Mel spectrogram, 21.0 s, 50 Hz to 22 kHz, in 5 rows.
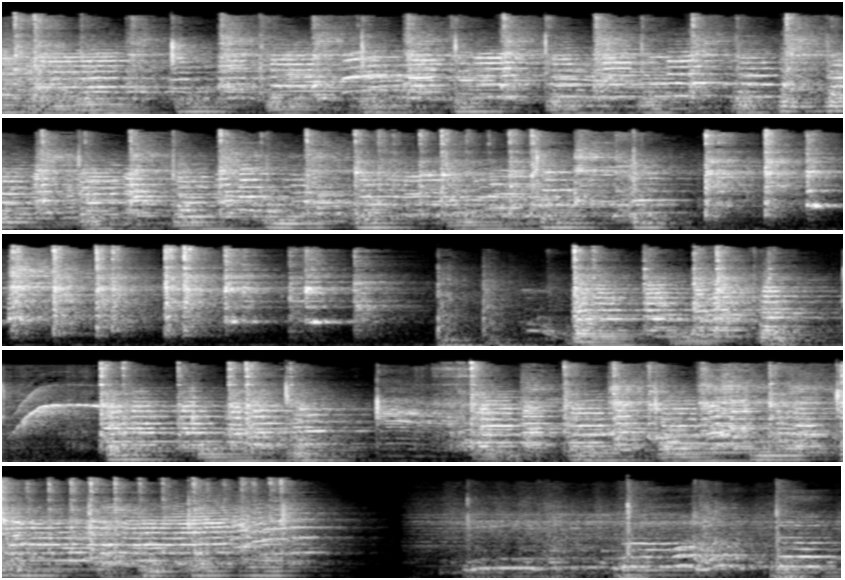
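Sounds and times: dixieland jazz band playing: 0.0s - 7.7s, 11.2s - 18.6s.

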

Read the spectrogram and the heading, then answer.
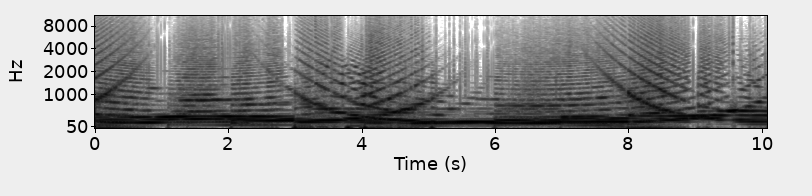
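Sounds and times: ambient synthesizer music: 0.0s - 10.0s.

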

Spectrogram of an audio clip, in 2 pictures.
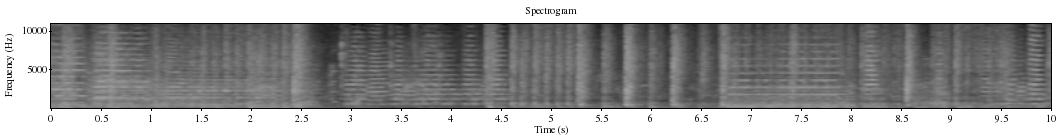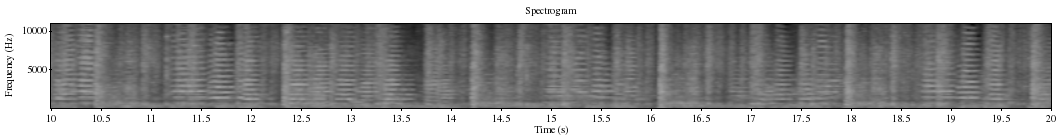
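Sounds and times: drum line strikes: 0.0s - 2.8s, 4.2s - 20.0s
marching band brass tune: 0.0s - 20.0s.

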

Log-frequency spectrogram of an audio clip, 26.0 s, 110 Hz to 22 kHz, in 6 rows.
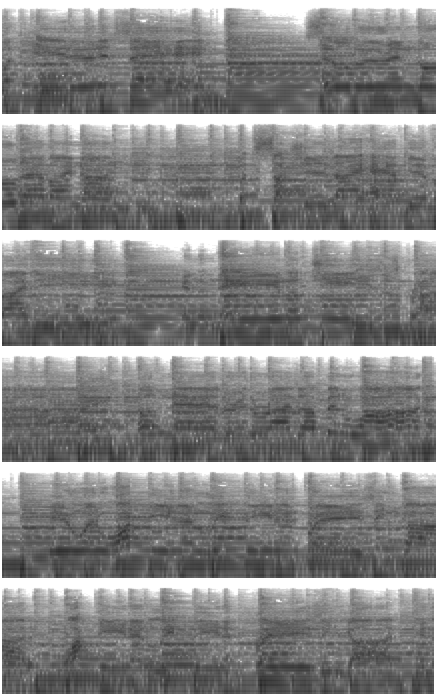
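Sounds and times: acoustic guitar strumming: 0.0s - 26.0s
man singing: 0.0s - 26.0s.

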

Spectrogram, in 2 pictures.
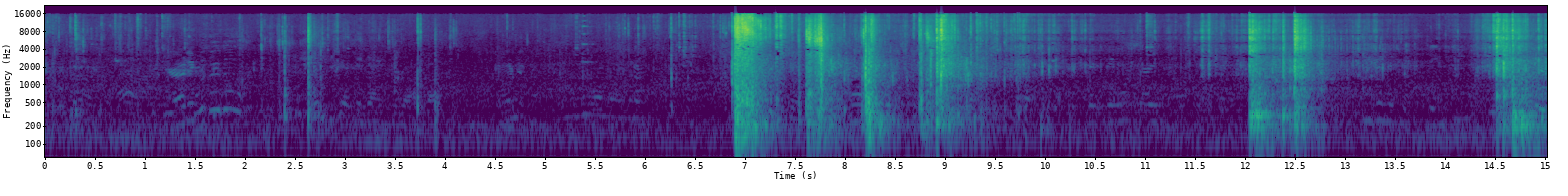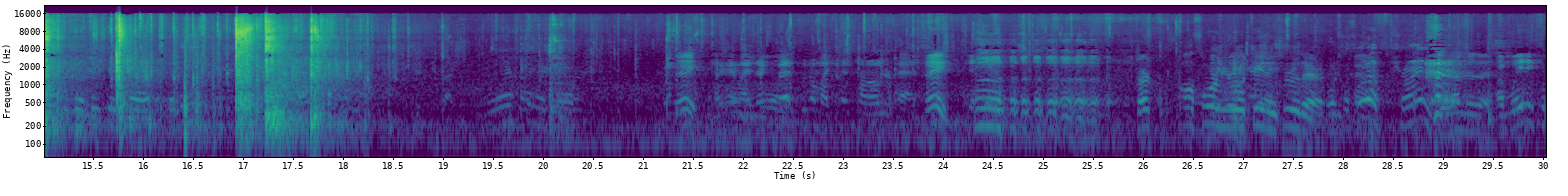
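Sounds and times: weapons striking shields and armour: 6.9s - 9.4s, 14.5s - 18.2s.

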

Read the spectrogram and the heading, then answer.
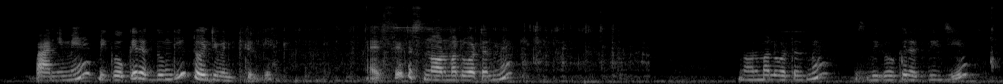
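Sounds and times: water pouring and splashing: 2.4s - 6.5s, 9.7s - 10.0s.

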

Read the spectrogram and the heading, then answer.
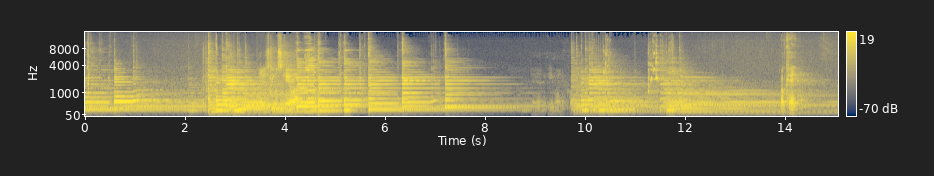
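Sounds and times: classical guitar fingerstyle: 0.0s - 15.0s.

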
